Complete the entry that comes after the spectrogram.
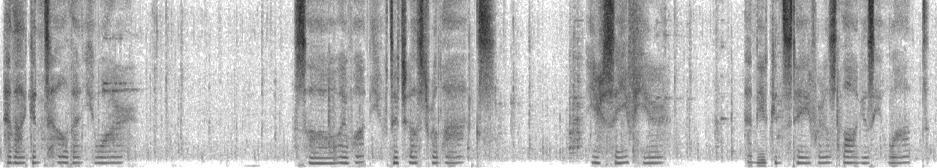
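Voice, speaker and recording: A performer voicing a gentle, soothing femboy vampire in a soft, half-whispered ASMR roleplay. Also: high-pitched, completely flat delivery, takes it slowly, vocal fry, long pauses, noisy background, heavily acted. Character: gentle femboy vampire who senses emotions, soothing, wistful.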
